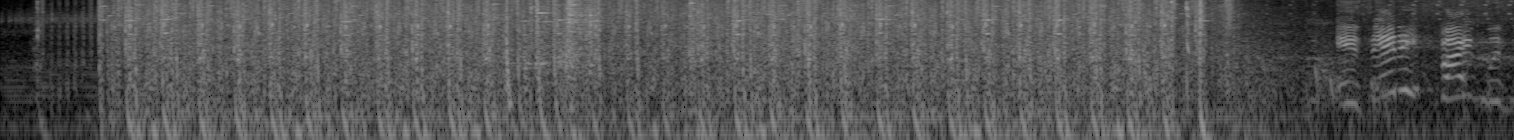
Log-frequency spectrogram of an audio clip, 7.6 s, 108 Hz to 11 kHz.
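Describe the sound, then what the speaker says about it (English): Sustained rapid automatic gunfire in the video game Borderlands 4, dense rattling bursts running nearly continuously for several seconds, then stopping abruptly before a short trailing sound. "Who's shooting at me?"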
